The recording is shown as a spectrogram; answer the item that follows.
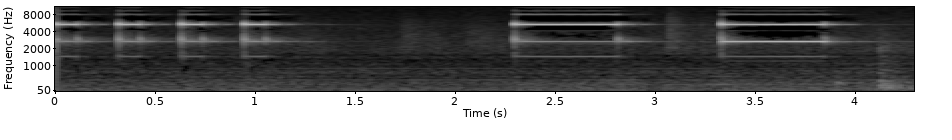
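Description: High-pitched electronic beeps from an AntiLaser Priority laser jammer system as codes are keyed into its menu on the control set. Four quick short beeps come in the first second, then after a pause two longer beeps of about half a second each.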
